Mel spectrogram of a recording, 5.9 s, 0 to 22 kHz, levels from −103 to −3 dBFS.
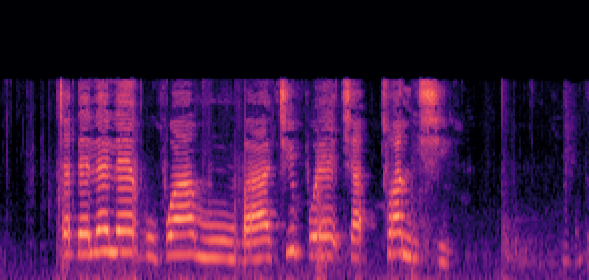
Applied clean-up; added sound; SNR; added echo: neural separator model SepFormer DNS4.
